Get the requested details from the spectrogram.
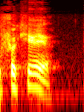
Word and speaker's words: Fekir: You know, everything goes through Nabil Fekir. That's how you pronounce his name, Matt.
